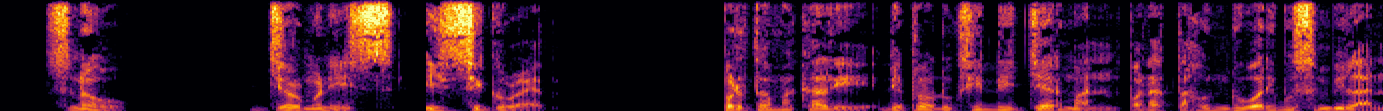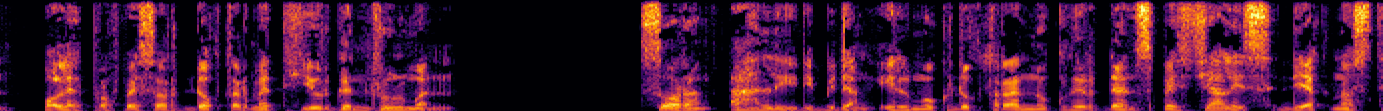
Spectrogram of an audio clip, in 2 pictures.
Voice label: Male Indonesian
